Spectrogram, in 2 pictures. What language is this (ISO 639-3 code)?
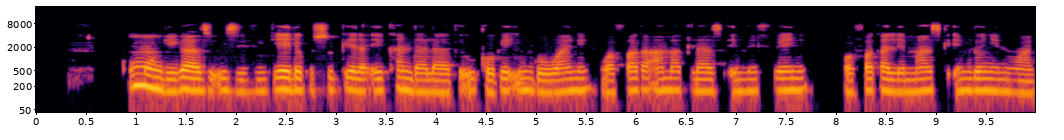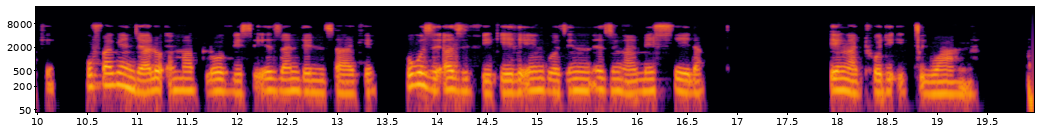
nde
